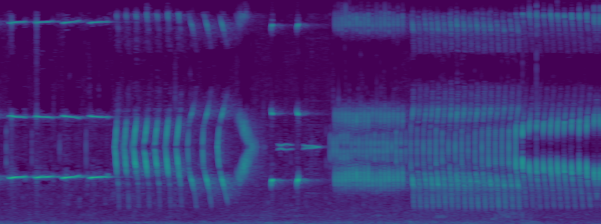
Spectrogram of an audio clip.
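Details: Canary singing as a lesson for canaries, with clear piped notes, a run of looping swept whistles, a short double note, then fast bright rattling trills and a high sustained roll.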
